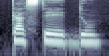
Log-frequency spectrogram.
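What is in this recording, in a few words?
"casteddu", Sardinian, female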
